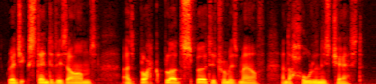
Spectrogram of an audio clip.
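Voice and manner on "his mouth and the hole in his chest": ordinary delivery, nothing marked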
